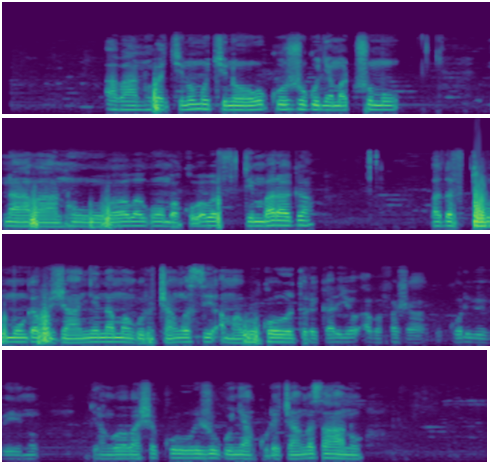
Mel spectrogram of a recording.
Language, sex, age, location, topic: Kinyarwanda, male, 18-24, Musanze, government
